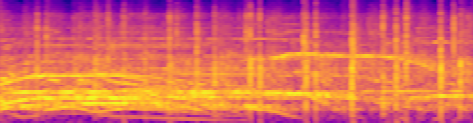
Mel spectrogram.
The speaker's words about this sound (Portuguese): Então, senhoras e senhores, eu queria que vocês me ajudassem a receber com uma forte salva de palmas as nossas convidadas maravilhosas, a Fernanda e a Laís. Fernanda Gentil e Laís Souza, uma salva de palmas.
